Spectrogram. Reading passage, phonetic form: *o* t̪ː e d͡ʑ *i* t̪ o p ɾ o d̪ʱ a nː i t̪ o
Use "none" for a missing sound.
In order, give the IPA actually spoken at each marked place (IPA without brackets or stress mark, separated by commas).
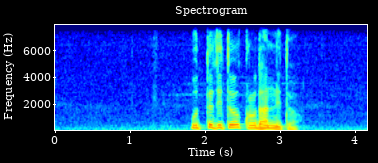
u, i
